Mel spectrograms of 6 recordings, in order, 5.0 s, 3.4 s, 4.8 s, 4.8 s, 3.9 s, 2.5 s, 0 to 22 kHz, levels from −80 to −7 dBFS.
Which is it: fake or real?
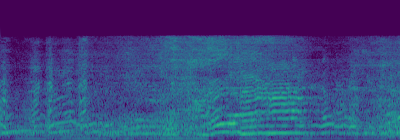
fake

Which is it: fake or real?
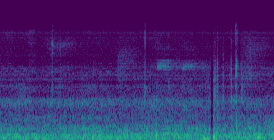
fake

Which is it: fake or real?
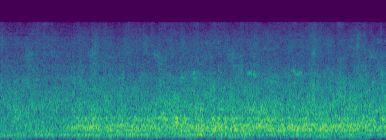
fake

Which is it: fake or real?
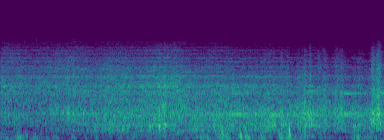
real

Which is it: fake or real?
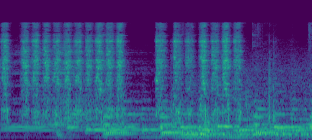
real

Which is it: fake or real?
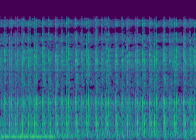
real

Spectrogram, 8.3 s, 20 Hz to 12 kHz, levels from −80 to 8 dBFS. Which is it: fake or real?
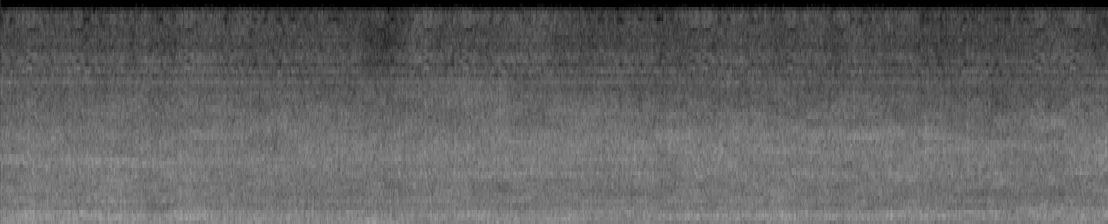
fake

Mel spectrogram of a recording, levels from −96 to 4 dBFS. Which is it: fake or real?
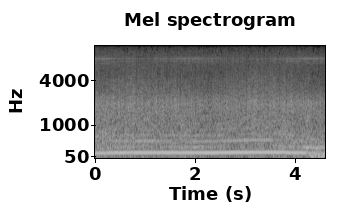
real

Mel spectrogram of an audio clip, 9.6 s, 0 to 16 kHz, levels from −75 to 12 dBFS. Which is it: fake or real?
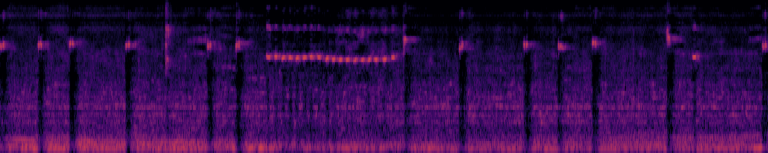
fake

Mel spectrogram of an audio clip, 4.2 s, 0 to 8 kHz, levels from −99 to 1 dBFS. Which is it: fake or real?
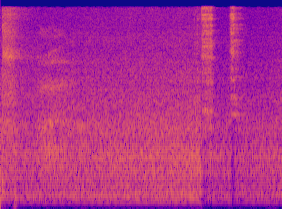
real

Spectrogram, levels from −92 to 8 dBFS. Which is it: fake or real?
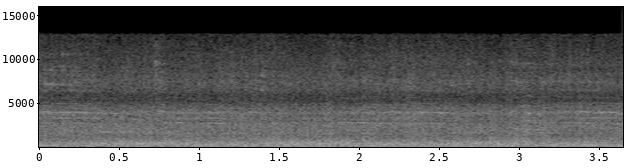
real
